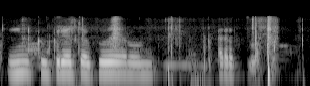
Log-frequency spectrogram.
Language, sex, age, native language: Icelandic, male, 9, Icelandic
